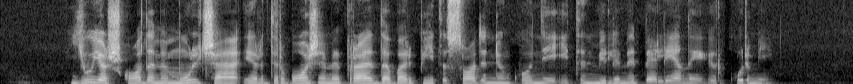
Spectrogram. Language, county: Lithuanian, Klaipėda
